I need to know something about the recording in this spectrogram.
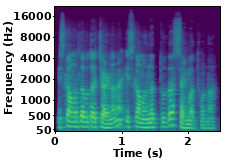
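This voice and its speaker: A man's voice: fairly high pitch, lively intonation, fast. A young man teaching a vocabulary lesson, explaining patiently and asking his students rhetorical questions while writing on a board. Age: young adult father. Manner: often checks in with "theek hai na". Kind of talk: classroom-style vocabulary lesson.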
